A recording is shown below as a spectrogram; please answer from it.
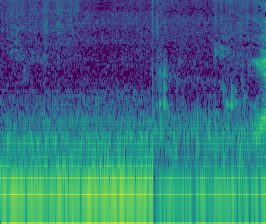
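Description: A small river boat's engine running steadily, a low hum that eases a little just over a second in.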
